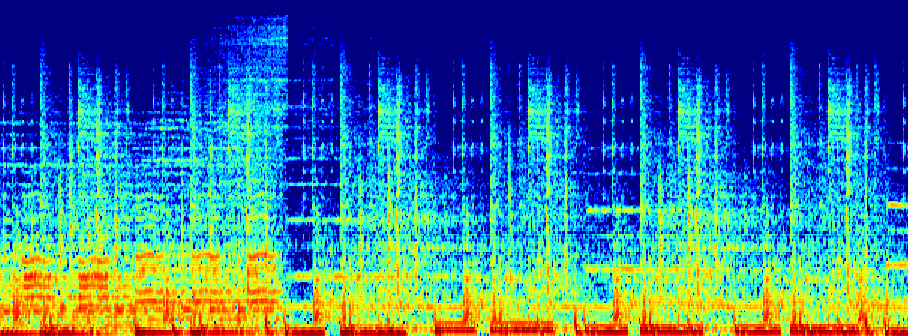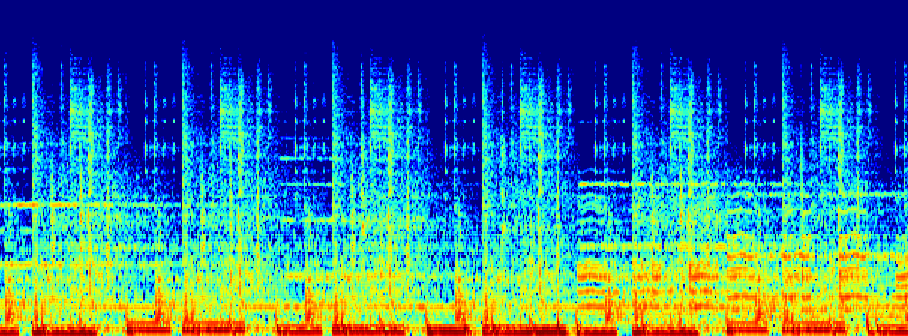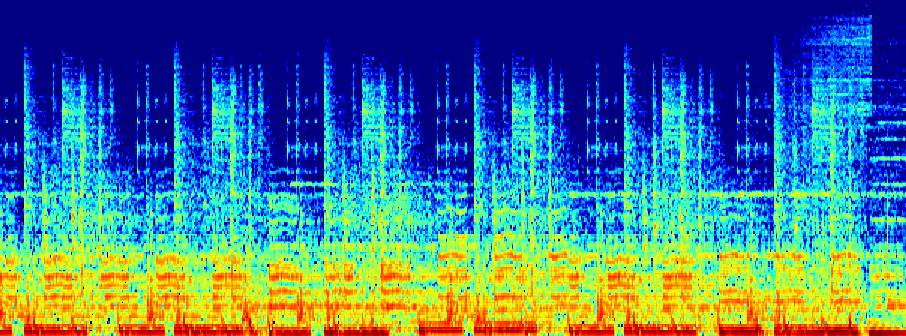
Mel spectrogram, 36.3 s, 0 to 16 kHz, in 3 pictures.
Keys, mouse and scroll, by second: 0.0 click, 0.8 click, 1.4-2.5 scroll up 10, 3.1-4.5 scroll up 11, 6.5 shift+click, 8.6 click, 9.6-10.8 drag, 11.2 click, 12.0 click, 12.2-12.9 scroll up 2, 13.1 Return, 14.9 click, 16.0 click, 16.2 ctrl+z, 17.6 click, 18.4 click, 19.4-20.7 drag, 22.1 click, 22.4-22.9 scroll, 23.6-24.1 scroll down 3, 23.9 ctrl+t, 24.1 middle click, 25.6 click, 25.9 Return, 29.2 click, 29.9 click, 30.4-32.0 typing, 32.6 click, 33.3 click, 34.3 click, 35.1-36.3 drag, 35.9 ctrl+t.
